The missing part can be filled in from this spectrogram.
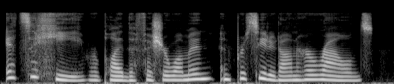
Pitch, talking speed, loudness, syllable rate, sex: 215 Hz, 165 wpm, -15 LUFS, 4.7 syllables/s, female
